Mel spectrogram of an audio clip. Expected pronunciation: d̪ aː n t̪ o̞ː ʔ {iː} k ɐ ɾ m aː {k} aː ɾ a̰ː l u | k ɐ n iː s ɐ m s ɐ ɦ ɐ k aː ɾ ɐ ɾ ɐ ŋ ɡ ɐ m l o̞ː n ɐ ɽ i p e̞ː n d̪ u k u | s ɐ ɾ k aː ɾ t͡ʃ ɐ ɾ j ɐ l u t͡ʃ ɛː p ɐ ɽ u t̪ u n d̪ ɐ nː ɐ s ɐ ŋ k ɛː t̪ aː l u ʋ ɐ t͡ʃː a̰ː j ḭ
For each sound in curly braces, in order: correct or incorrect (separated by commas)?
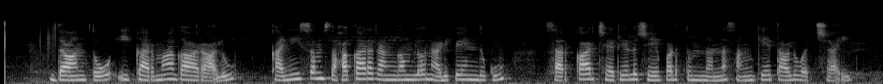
correct, incorrect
